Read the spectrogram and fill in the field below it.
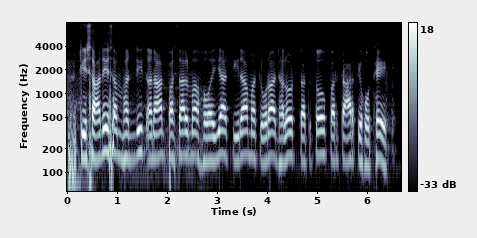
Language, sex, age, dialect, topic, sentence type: Chhattisgarhi, male, 18-24, Western/Budati/Khatahi, agriculture, statement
